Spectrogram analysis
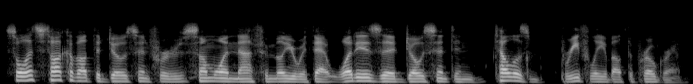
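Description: A man's voice: medium pitch, moderate pace, no room sound, muffled recording. A man hosting a podcast interview, upbeat and summing up his guest's answers. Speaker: podcast host.

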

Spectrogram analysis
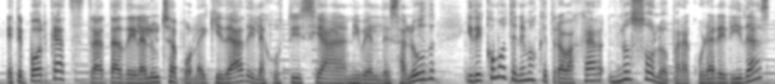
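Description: A woman host reading a formal podcast introduction and questions in a measured voice-over. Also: low-pitched, expressive, soft background music. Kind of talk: scripted Spanish voice-over of host.

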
